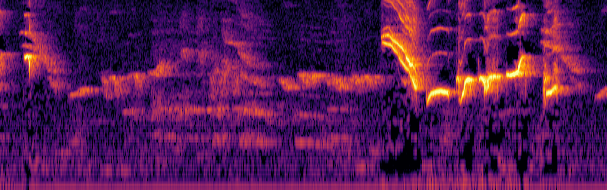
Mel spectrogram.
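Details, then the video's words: Lure song of a male orange-headed thrush: a sharp opening note, a soft steady warbled passage, then a loud burst of rapid high slurred whistles and chattering notes before trailing off. "PANCINGAN ANIS MERAH JANTAN PALING POPULER"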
